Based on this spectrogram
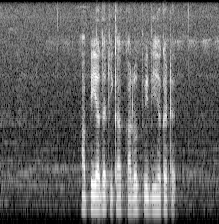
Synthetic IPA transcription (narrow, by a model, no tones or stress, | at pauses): apijad̪əʈikakːalut̪ʋid̪iɦəkəʈə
